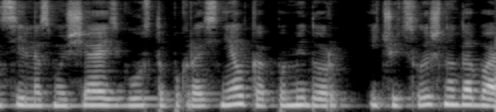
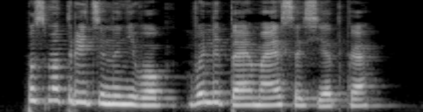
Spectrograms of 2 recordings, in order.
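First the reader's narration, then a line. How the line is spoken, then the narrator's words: Loud laughing. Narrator (Russian): захохотала я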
